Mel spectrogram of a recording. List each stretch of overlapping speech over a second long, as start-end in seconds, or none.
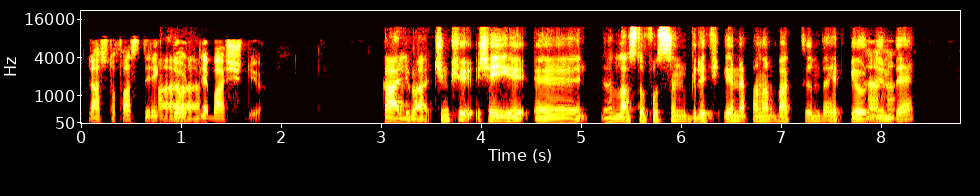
none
